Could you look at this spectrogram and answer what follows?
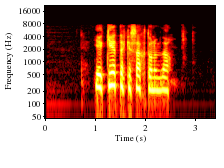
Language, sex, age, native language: Icelandic, female, 40-49, Icelandic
